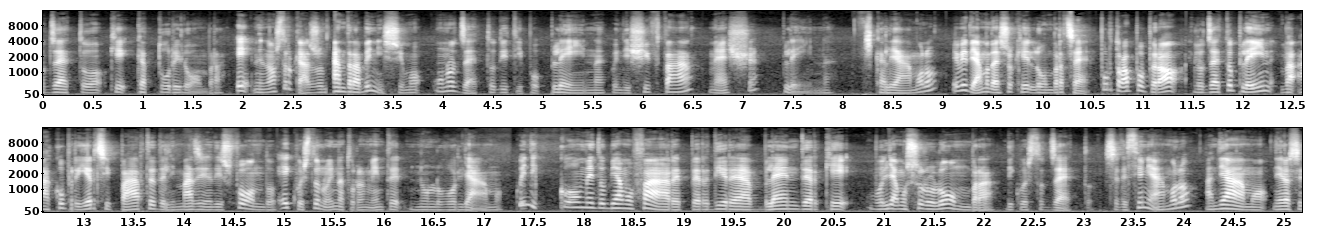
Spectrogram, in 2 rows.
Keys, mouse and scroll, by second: 6.5 shift+a, 9.8 s, 23.4 click.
